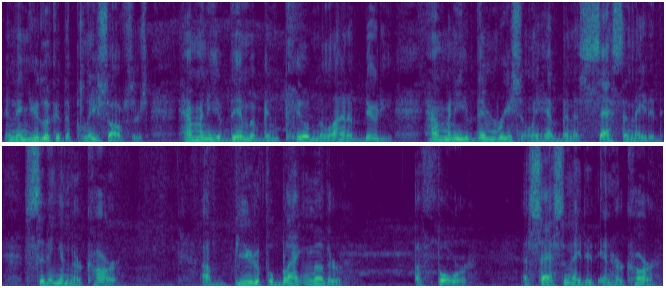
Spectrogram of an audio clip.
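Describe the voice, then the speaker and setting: Angry low-voiced man ranting. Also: very animated, a little fast, warm tone, husky, dry recording. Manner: angry, profane, repetitive ranting. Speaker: channel host. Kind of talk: angry rant to camera.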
